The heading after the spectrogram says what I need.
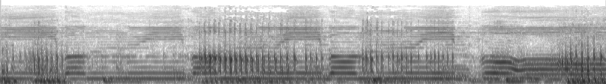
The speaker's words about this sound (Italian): Eh si dorme poco per- perché delle volte, insomma, per ovvi motivi di, con- di convivenza, c'è, c'è- c'è chi russa.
